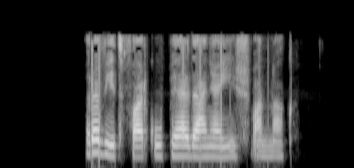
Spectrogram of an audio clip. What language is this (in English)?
Hungarian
